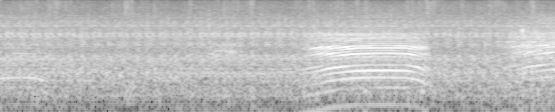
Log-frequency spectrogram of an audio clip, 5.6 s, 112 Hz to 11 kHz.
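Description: Cattle in the Farming Simulator 22 video game moo in a long, loud call over a steady background hum of machinery, and a second low moo starts just as the clip ends.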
